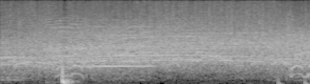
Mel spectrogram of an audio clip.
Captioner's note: cheering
